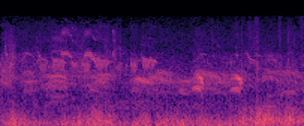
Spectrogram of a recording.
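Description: A flock of birds over a garbage dump, calling faintly in many short, overlapping calls, with a low steady rumble underneath.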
